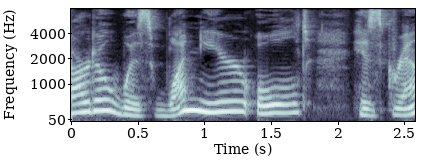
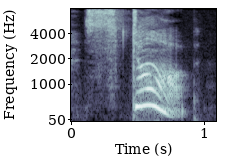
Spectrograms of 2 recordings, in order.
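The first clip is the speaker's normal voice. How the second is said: high, sharp stop; sharp teacher's stop; 12 semitones higher than usual. Acted. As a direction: cut the laughter off with one high word. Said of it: "said Missus Gomez".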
